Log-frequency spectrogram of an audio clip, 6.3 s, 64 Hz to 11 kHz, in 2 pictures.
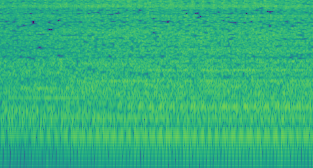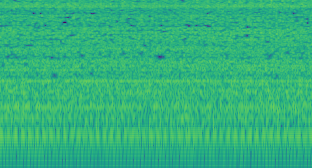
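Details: Restored Suzuki Mehran with a WagonR K6A 660cc engine and 3-speed automatic, vibration test with a glass of water on it; even, steady low hum at idle, no knocks, misses or shake, smooth idle.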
